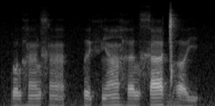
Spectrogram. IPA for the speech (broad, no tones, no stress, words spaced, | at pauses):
ɾʊlɦɛ̃lxɛ̃ | pɪfʲæ̃ɦɛl xæɡ͡ǀɜj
